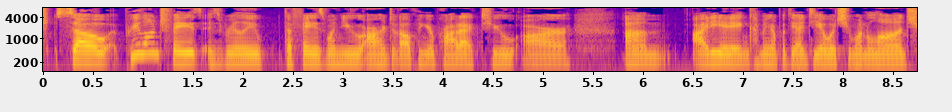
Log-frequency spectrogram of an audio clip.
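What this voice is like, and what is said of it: Rough, tired voice with vocal fry. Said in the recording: “apologize for my voice. I just got off a red eye um, this morning, so it's sounding a little rough ... that annoying vocal fry”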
